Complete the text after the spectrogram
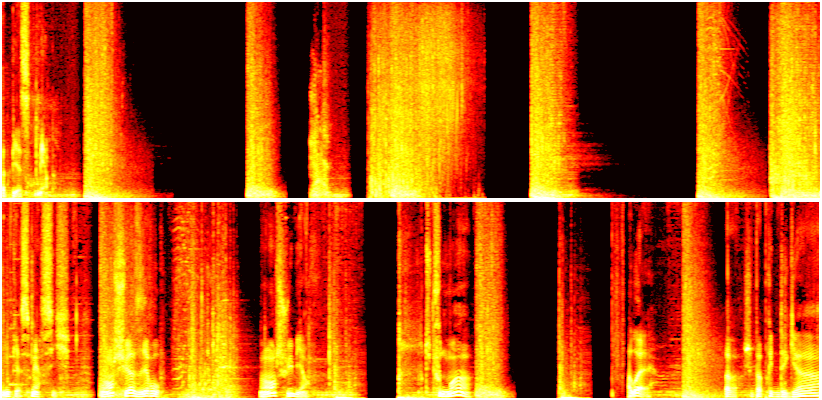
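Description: Video game shots pop and splat in quick bursts.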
